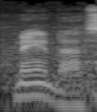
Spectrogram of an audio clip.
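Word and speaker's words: Nando's: something it's not necessarily is phonetically how it is spelled but yeah nandas all right got my leftovers with me have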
